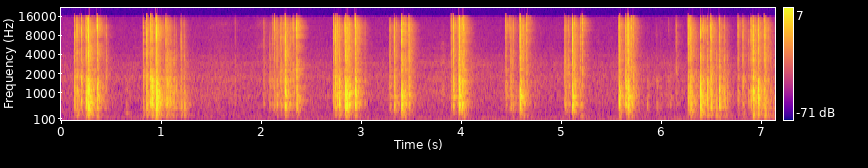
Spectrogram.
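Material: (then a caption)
Aluminum. Long nails tap quickly and scratch across the textured lid of a closed, hollow aluminum carry case. The result is about eleven short, bright metallic bursts of rapid tapping and rasping scratches, separated by brief silences, each dying away almost at once.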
